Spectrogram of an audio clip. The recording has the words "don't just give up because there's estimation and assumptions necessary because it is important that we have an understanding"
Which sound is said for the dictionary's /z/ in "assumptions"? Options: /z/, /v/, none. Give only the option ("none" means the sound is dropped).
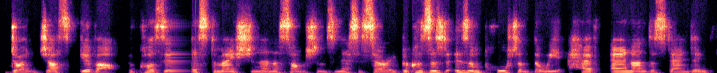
/z/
